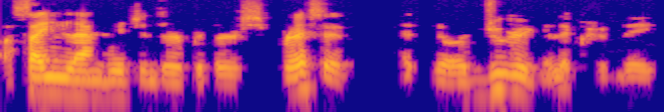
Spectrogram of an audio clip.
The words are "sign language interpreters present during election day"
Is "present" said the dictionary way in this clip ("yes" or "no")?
no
